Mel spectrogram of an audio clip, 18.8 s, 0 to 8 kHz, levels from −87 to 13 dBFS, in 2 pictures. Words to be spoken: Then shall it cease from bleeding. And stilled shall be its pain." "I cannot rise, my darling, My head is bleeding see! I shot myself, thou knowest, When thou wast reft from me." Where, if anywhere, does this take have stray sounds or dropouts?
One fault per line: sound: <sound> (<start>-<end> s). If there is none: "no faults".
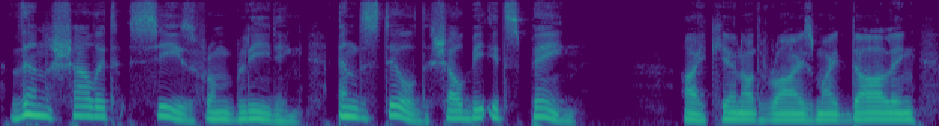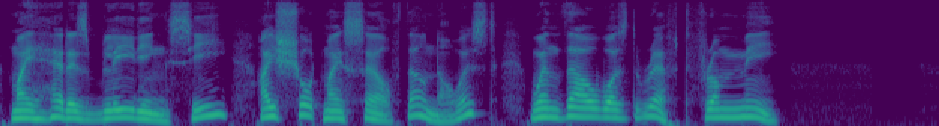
no faults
